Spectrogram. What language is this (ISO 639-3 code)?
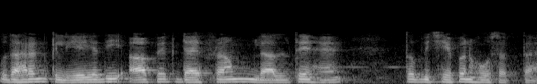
hin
